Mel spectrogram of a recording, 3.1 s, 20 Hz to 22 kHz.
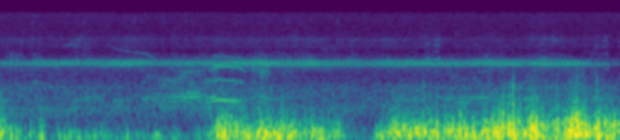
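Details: Savi's warbler, one of two singing at De Onlanden, Drenthe, the Netherlands, late morning of April 22, 2018. An unbroken, even, high-pitched mechanical reel continues over loud gusting wind.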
